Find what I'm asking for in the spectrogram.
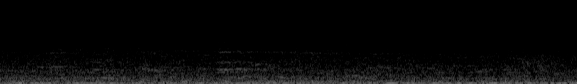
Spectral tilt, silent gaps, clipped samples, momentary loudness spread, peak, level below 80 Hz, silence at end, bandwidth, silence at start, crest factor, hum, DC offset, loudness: -7 dB/octave; none; under 0.1%; 1 LU; -36 dBFS; -50 dBFS; 0 s; 11 kHz; 0 s; 12 dB; none; under 0.1%; -52 LUFS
